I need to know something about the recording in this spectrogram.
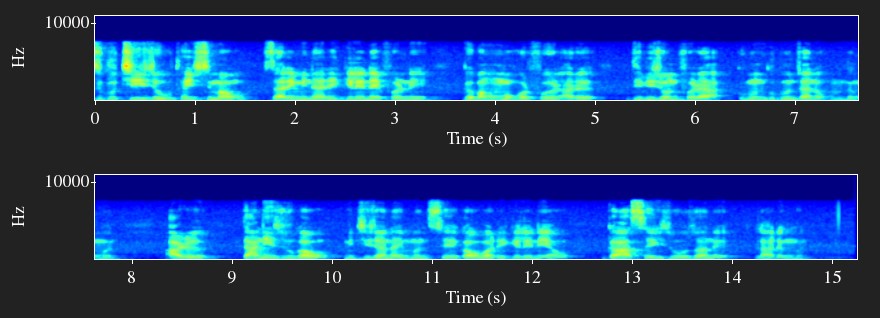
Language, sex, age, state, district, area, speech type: Bodo, male, 30-45, Assam, Kokrajhar, rural, read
